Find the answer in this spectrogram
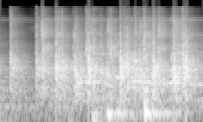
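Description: Audience applauding, the clapping starting about a third of a second in, right after the speech ends, and going on steadily.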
